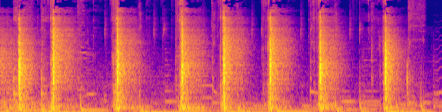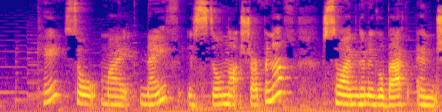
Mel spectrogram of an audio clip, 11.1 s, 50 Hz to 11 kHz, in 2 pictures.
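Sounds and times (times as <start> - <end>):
knife chopping onion on board: 0.0 - 5.3.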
